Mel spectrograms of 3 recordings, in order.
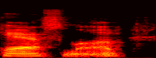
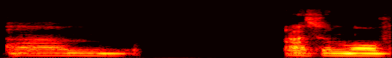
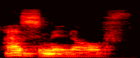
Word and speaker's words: Asimov: I came across Asimov when I was a child. I remember I couldn't even pronounce his name. It was Asiminov, my childish tongue.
